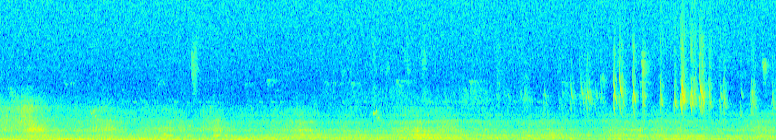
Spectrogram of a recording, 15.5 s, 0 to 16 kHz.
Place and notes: Alsace Corré, Réunion - Le carillon de CILAOS avant le concert des Lycos (cest un sacré groupe!)
Comptage des hélicos entre 08h42 et 10h22 sur ce fichier son, soit 1h40 durée: 4 ULM + 1 autogire + 18 hélico tripale + 2 hélicos bipale, soit 23 survols d'aéronef. Parmi les hélicos tripales, 3 de type EC130B4 (similaire H130) et les autres sont des AS350 probablement "B3" Type "Écureuil": les nuisances aériennes se sont intensifié bouffant désormais la seconde partie de la matinée, bien au delà de 9h30 du matin. En janvier février 2020 ça semble un mauvais souvenir, mais c'est par ce qu'il pleut souvent ou que les chinois ont "le rhûme", on n'a pu que constater une dégradation qui a atteint le sommet en novembre 2019, même si les survols font moins de bruit (un peu de précautions tout de même), c'est l'invasion temporelle (ça n'en finit plus) le problème: on n'entend plus la nature, et le carillon est arrêté depuis 2014)...
Moins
